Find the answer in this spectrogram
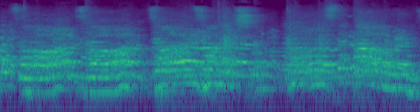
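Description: A group of people singing together in chorus, a toast song sung with glasses raised, with short breaths between phrases about two and four seconds in.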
